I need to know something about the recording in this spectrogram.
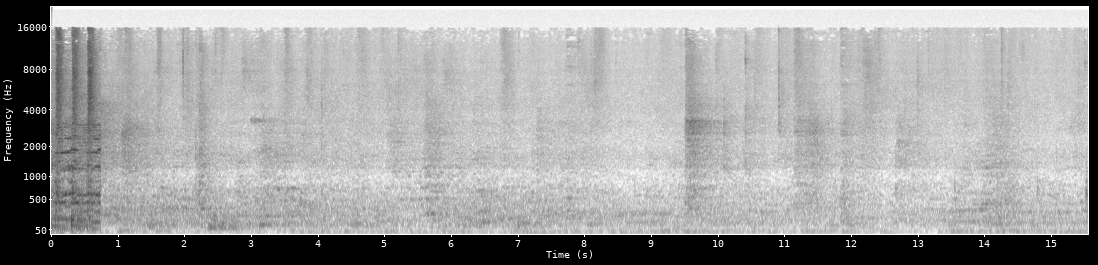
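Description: Footsteps shuffle across a hard floor in a reverberant hall.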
